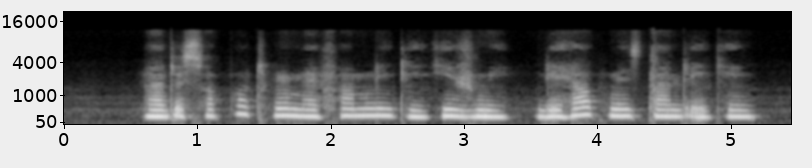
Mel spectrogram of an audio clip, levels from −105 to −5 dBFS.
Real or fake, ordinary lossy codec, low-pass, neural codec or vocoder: fake; AAC, 32 kbps; 19.8 kHz; autoencoder, 48 kHz, 32 numbers a frame, DAC-VAE, trained on Japanese speech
